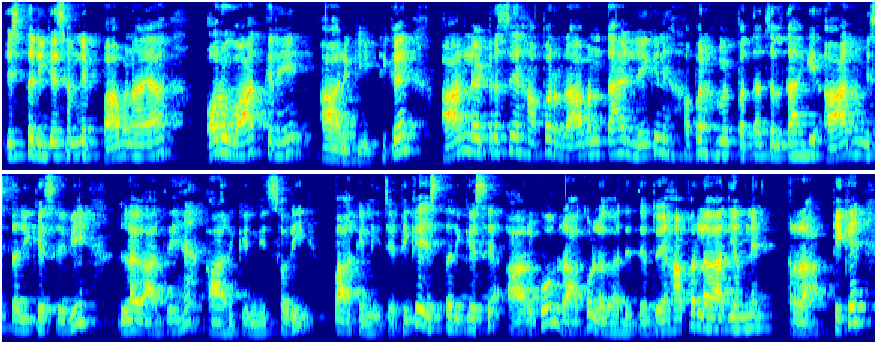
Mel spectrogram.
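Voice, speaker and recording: A man's voice: high-pitched, expressive, moderate pace, a bit bright. A man teaching Hindi speakers to read English words, spelling them out letter by letter and asking questions he then answers himself. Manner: repeats "ठीक है" and asks-then-answers questions. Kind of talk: phonics lesson for Hindi speakers. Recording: roomy echo.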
